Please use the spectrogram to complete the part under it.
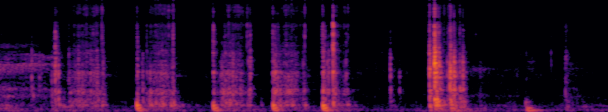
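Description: A tape runner dispensing adhesive tape in crafting, heard as a series of short, separate clicking and rasping bursts up close, with quiet gaps between them and no talking.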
